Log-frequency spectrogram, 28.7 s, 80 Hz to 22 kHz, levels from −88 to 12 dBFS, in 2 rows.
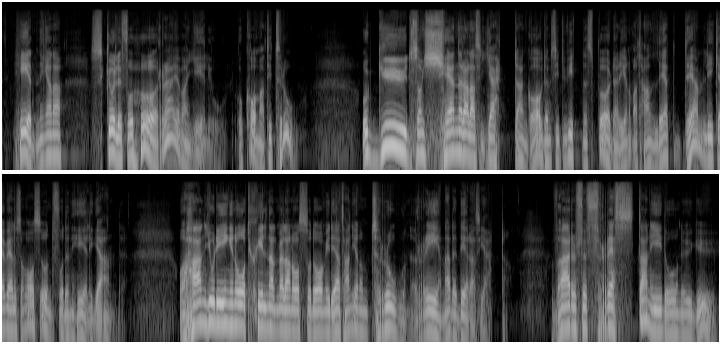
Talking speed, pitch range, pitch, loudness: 115 wpm, 105-135 Hz, 120 Hz, -27 LUFS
